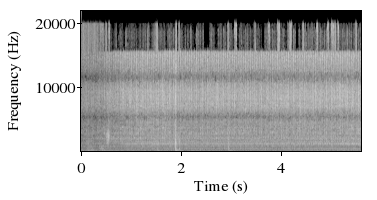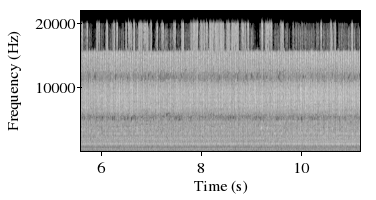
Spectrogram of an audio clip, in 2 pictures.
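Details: Kei car engine after a chemical treatment for knocking, where coolant may have been entering the cylinder and causing abnormal combustion; even, steady idle with no knocking and a mild rise in revs toward the end.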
